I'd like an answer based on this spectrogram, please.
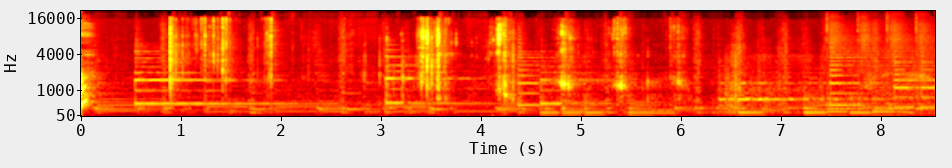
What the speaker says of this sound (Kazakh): біздің чипсымыз дайын, өте қытырлақ, дәмді болып шықты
